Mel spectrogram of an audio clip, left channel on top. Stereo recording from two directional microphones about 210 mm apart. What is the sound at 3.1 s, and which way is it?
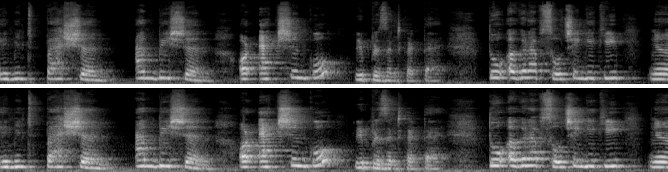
Speech, 45° left (ahead or behind).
